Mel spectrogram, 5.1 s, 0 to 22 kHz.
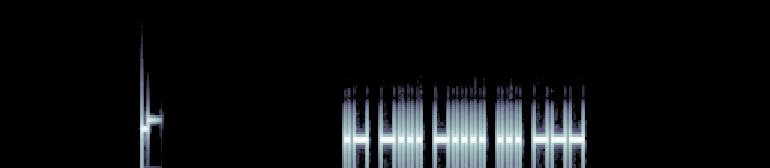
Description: Morse code, heard as a keyed tone, about 40 wpm, 700 Hz. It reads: AB6SO
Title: NA SOTA Chaser Callsigns 40wpm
